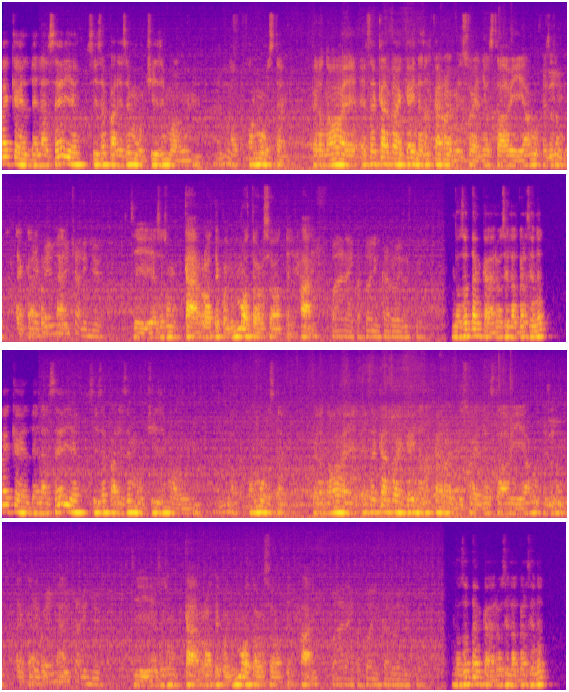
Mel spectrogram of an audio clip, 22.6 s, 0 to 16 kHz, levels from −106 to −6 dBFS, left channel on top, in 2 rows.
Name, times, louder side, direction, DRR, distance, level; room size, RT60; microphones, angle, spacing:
voice 1, 0.0-5.7 6.2-11.2 11.6-12.6 13.9-17.6 20.3-22.1, left 1 dB, 85° left, 0.6 m, -22 dB
sound 1, 0.7-20.1, right 1 dB, 35° right, 0.8 m, -42 dB
voice 2, 4.2-4.9 10.8-11.3 11.9-13.3 17.4-19.7, left 1 dB, 30° left, 0.5 m, -34 dB
sound 2, 4.4-10.4, right 1 dB, 80° right, 1.0 m, -37 dB
2.7 x 2.5 x 2.5 m
head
